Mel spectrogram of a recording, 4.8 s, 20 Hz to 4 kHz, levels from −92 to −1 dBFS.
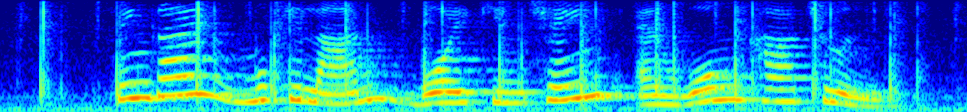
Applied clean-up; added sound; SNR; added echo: none; Run; 18 dB; none.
